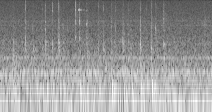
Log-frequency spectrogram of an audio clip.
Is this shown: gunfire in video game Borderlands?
no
